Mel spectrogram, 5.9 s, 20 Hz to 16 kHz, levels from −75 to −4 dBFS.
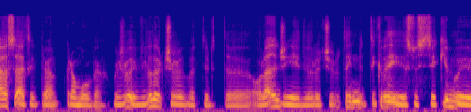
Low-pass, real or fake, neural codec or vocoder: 9.9 kHz; fake; autoencoder, 22.05 kHz, a latent of 192 numbers a frame, VITS, trained on many speakers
